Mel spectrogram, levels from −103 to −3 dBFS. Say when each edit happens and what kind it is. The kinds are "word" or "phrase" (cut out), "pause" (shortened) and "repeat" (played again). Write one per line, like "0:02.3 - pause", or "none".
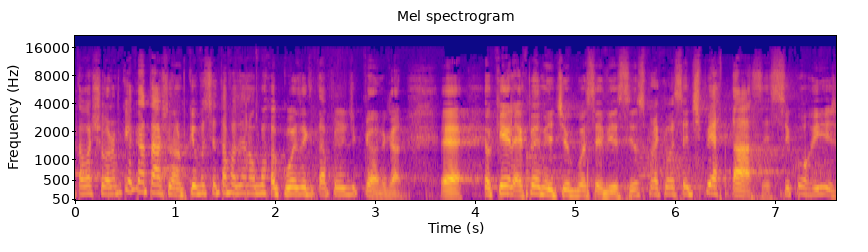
0:04.1 - word
0:04.5 - phrase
